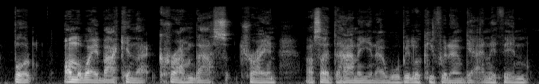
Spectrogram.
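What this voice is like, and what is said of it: Hoarse, recovering voice. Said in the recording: “my voice has been almost non-existent for the last week. I'm very hoarse ... but started getting a bit better now”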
